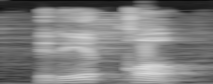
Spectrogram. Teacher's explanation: را کو باریک پڑھنا ہے، را کے نیچے زیر ہے، اور وقف کی صورت میں قاف پر جو قلقلہ ہے اس کو واضح کرنا ہے، ہلا کر پڑھنا ہے، ٹھیک ہے۔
